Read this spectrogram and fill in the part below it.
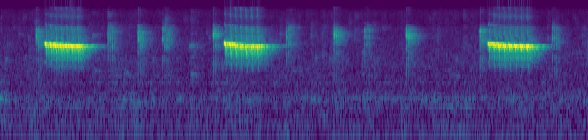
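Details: Female bar-winged prinia gives long, clear trilling: three loud, high, buzzy trills about every two seconds, with softer chipping notes between them.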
